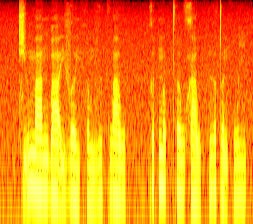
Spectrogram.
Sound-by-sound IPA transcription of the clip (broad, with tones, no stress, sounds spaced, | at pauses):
t͡ɕ ɨ̰˧˥ m a˧ n ɓ a̰ː˧˨ j v ə˧˩ j h ə˧˩ m v ɨ˨˦ k w a˧ w | k ə˦˥ t̚ m ə˦˥ p̚ t̪ʰ ə˨˦ w x a˧˩ w h ɨ˧ ə̯ t̪ ə̰˧˨ n h w i˧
